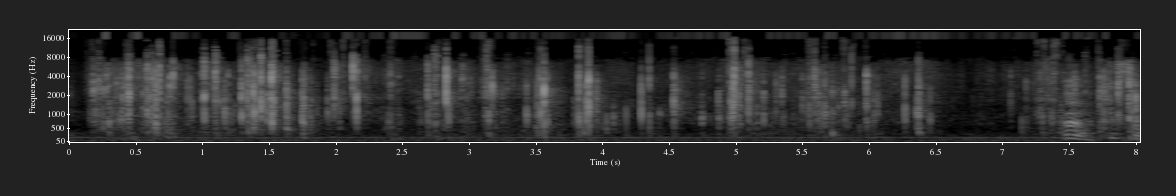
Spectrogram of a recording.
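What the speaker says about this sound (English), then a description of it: "Box in a box in a bag. Alright, we want to tear it open." Plastic packaging bag is torn open and crinkled by hand, close and continuous for several seconds, with many sharp crackles and rustles, a low steady hum underneath and a faint voice.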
